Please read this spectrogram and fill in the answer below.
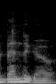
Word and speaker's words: Bendigo: You told me to come to Bendigo. And I'm coming to Bendigo, right?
